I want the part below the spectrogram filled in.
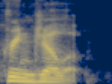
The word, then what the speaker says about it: Green Jelly: And that's for Green Jello, Three Little Pigs. Now, the band's name is spelled Green Jelly, but it's pronounced Green Jello. – Yeah. – Because they originally had a J-E-L-L-O, but they got a cease and desist letter from the company.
